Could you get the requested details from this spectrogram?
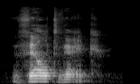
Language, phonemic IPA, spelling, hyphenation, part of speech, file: Dutch, /ˈvɛlt.ʋɛrk/, veldwerk, veld‧werk, noun, Nl-veldwerk.ogg
- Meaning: fieldwork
